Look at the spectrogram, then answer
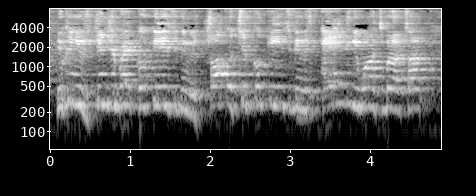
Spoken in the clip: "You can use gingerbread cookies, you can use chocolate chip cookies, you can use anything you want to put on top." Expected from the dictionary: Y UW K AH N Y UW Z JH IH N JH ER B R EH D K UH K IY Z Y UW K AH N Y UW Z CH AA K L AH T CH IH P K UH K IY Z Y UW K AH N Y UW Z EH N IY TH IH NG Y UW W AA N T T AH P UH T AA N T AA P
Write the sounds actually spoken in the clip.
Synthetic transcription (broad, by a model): Y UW K AH N Y UW Z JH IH N JH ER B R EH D K UH K IY Z Y UW K AH N Y UW Z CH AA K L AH CH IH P K UH K IY Z Y UW K AH N Y UW Z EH IY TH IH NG Y UW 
